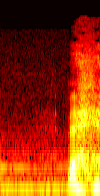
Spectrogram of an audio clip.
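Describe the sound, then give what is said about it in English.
After a brief quiet stretch with a low background hum, a dog lets out a single loud, harsh bark. “you may be able to hear there is a dog ferociously barking right now.”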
